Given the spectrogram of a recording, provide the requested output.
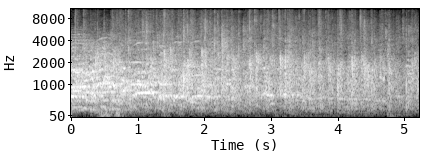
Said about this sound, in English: And if you know who Michael Beckwith is, and I'm sure many of you do because you're clapping, like, he just lets it ride, right?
